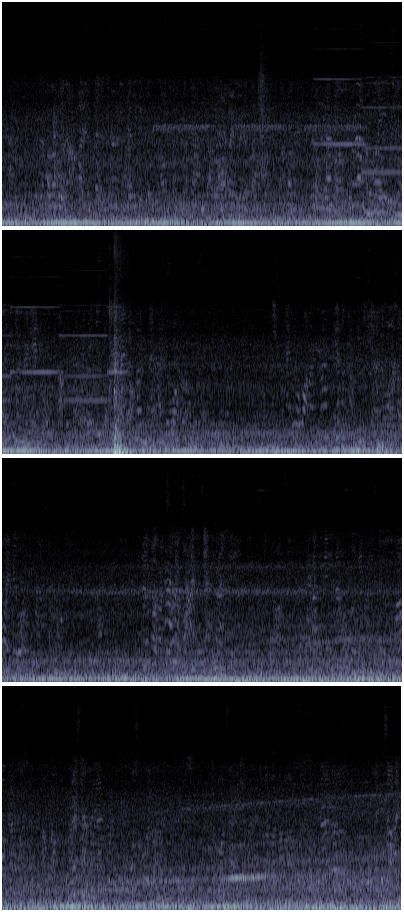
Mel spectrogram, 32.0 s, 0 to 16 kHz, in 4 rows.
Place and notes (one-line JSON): {"title": "Shilin District, Taipei - Inside the MRT", "date": "2013-07-01 21:21:00", "description": "Inside the MRT, from Shilin to Downtown, Sony PCM D50 + Soundman OKM II", "latitude": "25.09", "longitude": "121.53", "altitude": "12", "timezone": "Asia/Taipei"}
